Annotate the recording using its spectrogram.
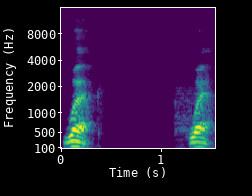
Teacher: Remember that in British English, they will not pronounce the R. So they will say work, work.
